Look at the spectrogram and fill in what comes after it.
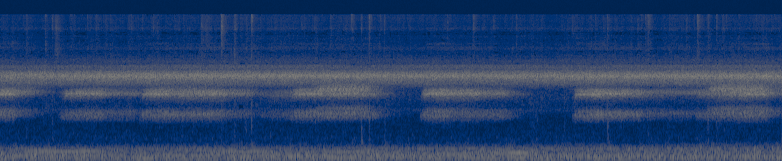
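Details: Massed frogs calling during rain, their dense steady chorus overlaid by repeated two-tone trilled bursts lasting one to three seconds, set against heavy low rain noise throughout.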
